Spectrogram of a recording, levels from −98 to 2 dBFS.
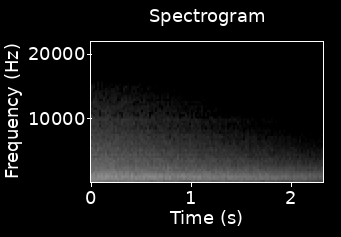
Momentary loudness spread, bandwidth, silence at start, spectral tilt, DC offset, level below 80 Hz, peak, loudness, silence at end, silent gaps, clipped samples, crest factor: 13 LU; 15.5 kHz; 0 s; -4 dB/octave; under 0.1%; -64 dBFS; -30 dBFS; -47 LUFS; 0 s; none; under 0.1%; 18 dB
